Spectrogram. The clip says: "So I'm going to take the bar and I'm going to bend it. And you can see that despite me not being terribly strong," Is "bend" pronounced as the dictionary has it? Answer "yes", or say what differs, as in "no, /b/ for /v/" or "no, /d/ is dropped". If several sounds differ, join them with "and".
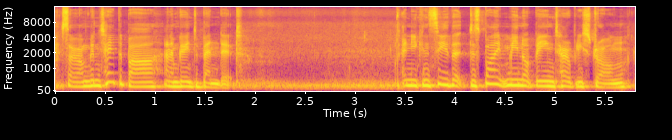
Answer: yes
